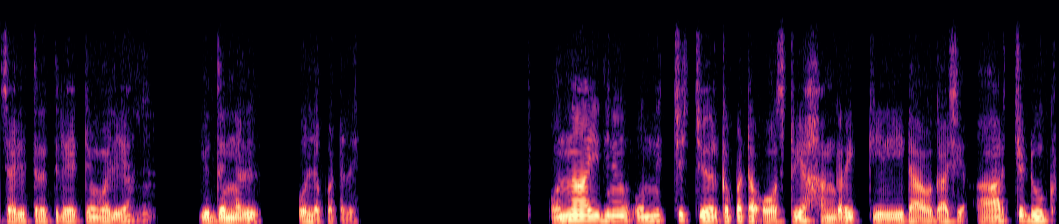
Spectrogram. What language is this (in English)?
Malayalam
